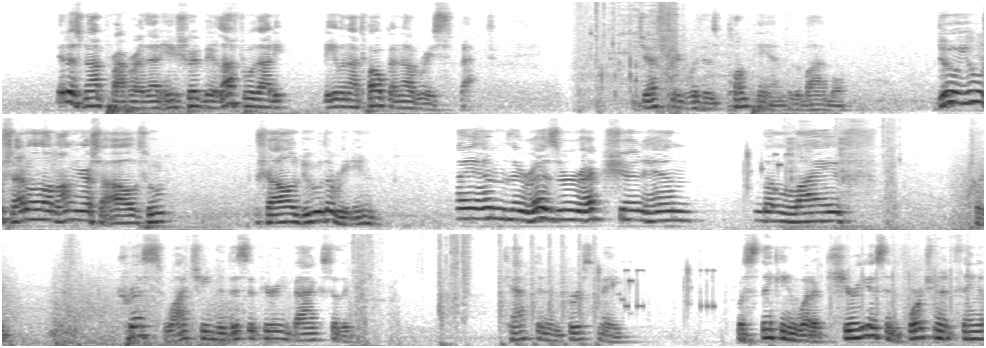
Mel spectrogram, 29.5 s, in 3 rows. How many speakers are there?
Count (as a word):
one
